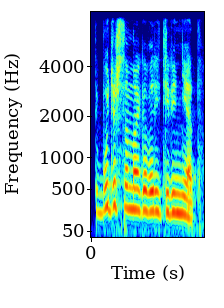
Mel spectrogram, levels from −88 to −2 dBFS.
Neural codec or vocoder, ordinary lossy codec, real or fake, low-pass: vocoder, 44.1 kHz, 128 mel bands, Pupu-Vocoder; none; fake; 7.2 kHz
